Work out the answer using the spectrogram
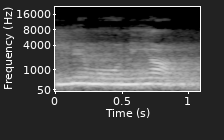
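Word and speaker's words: pneumonia: पी इज़ not pronounced at the beginning of many words using the suffix side and PNE new. Psychology, निमोनिया, ये बहुत important dictation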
